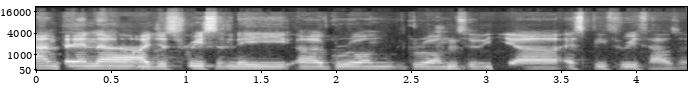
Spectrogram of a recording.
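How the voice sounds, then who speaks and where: A man talks at a moderate pace with a British accent. His intonation stays monotone and flat. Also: medium pitch for a man. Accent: British-sounding. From London, England. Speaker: furniture maker and business owner. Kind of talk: interview. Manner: halting.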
